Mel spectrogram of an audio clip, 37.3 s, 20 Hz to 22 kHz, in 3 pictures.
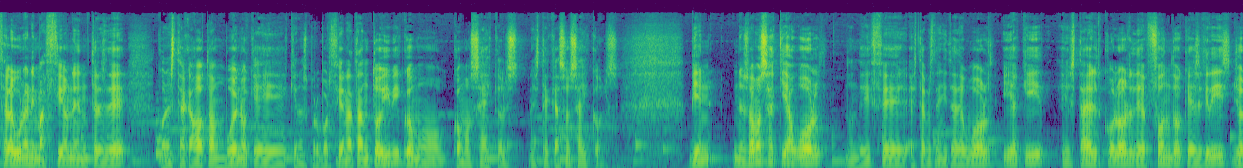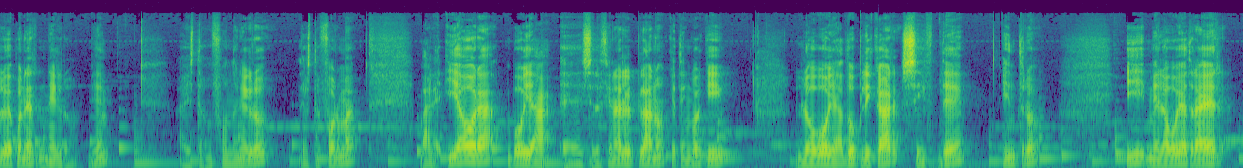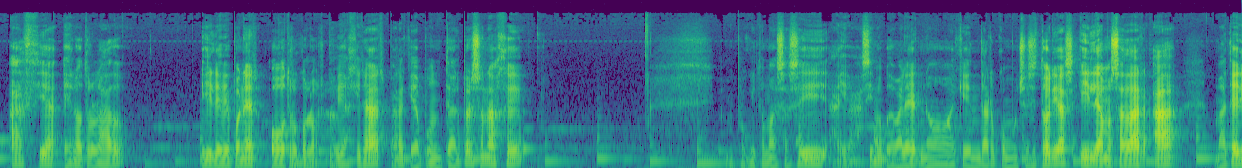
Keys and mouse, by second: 9.6 click, 9.8-12.5 middle drag, 12.5 click, 12.7-14.5 middle drag, 15.3 click, 17.5 click, 18.1 click, 18.6 click, 19.1 click, 21.7 shift+d, 23.4 click, 23.8 click, 25.0 click, 26.0 click, 26.3 click, 27.2 click, 27.4 click, 29.3 click, 29.8 click, 30.3 click, 30.4-31.6 middle drag, 32.2 middle click, 32.3 click, 32.4 middle click, 32.5 click, 32.6 middle click, 32.6 click, 32.7 middle click, 32.8 click, 36.4 click.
